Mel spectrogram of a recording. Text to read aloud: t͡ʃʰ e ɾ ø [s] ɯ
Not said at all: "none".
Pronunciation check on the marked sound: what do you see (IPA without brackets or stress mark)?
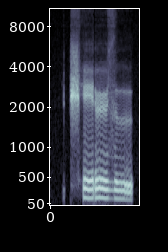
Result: z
